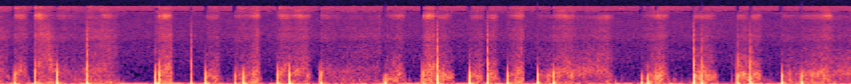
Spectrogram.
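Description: Two small solid light-wood cubes fixed to the ends of polished dark-wood cylindrical handles, one held in each hand beside a binaural mic, are rubbed and scratched with the fingertips. Short, dry clicks and taps rise out of a soft, continuous scratching, each dying away almost at once. The clicks land at an uneven pace throughout, with a faint high hiss above the low body of the sound.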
